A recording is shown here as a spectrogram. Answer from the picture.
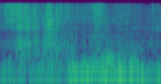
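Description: Handfuls of potting soil being scooped out of a plastic soil bag and dropped into a plastic bucket: a soft, irregular rustle of soil and bag.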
